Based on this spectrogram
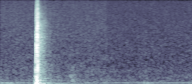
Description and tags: Some fight sounds I made...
